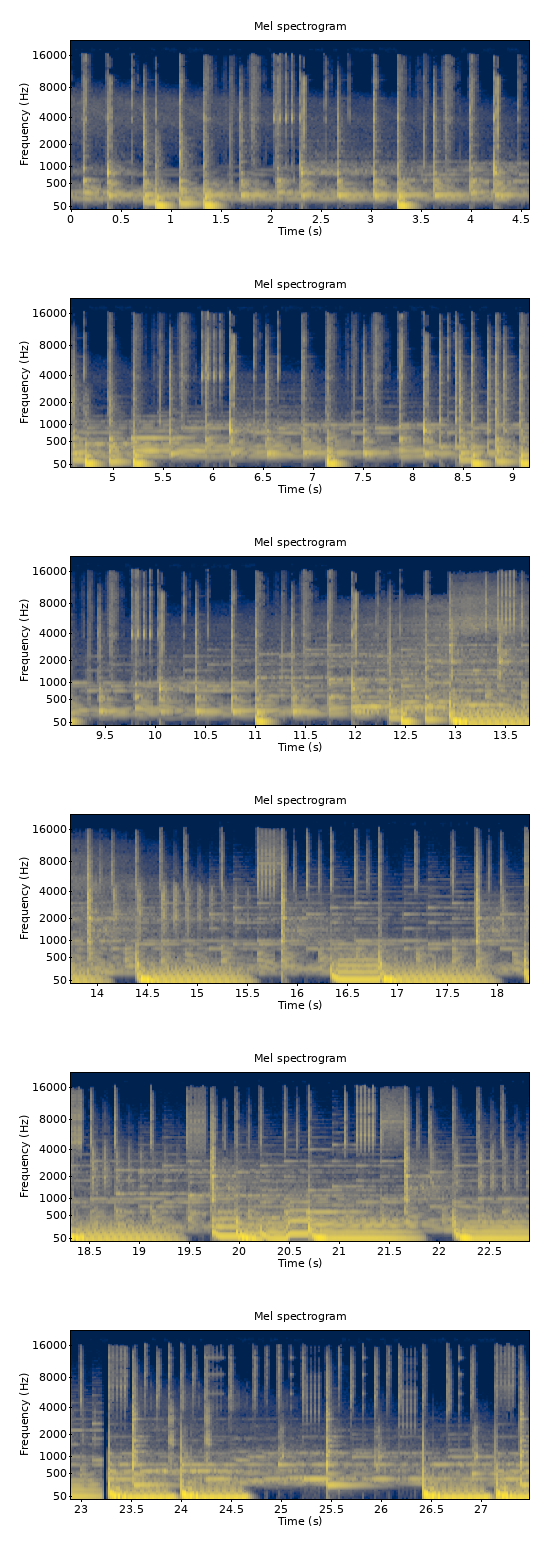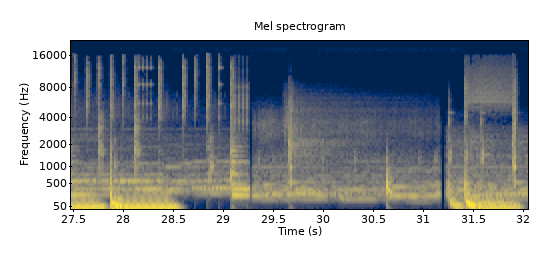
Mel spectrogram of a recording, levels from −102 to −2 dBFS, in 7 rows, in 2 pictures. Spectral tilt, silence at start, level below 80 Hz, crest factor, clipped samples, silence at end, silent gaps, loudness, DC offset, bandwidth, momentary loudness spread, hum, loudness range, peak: -5 dB/octave; 0.1 s; -18 dBFS; 16 dB; under 0.1%; 0 s; none; -19 LUFS; under 0.1%; 16.5 kHz; 12 LU; none; 6 LU; 0 dBFS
